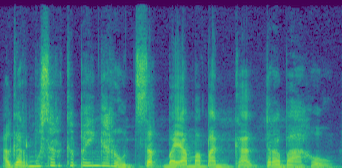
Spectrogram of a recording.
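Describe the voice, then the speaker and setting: Husky, caring elderly wife played by an actress. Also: female voice, fairly low pitch, lively intonation, moderate pace. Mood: gently worried. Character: worried, caring elderly wife and mother of grown children. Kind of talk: radio drama acting.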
